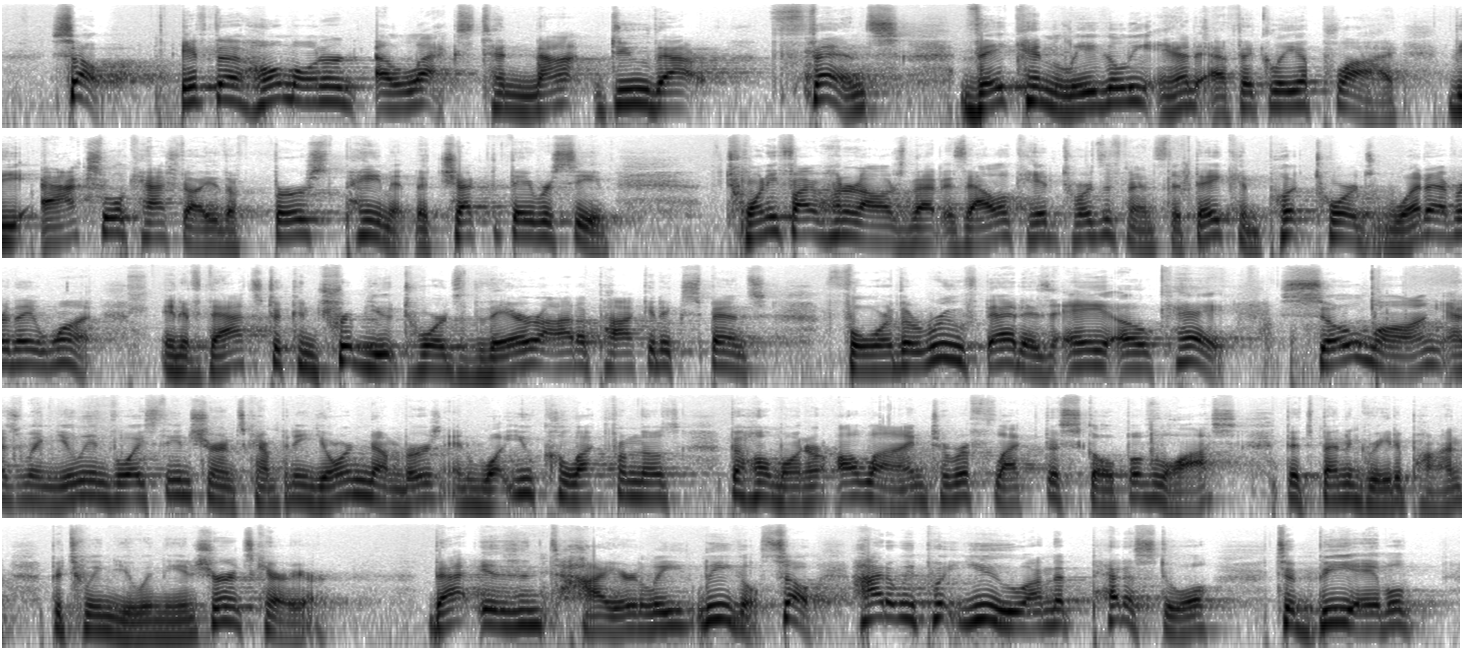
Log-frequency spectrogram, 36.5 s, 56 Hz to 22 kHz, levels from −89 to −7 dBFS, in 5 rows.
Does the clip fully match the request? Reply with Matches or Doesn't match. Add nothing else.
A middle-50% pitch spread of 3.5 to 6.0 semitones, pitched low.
Doesn't match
